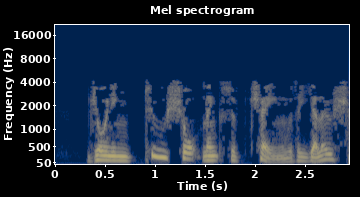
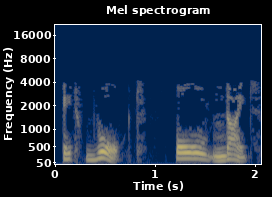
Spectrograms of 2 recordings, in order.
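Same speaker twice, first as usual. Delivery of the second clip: exasperated complaint; 6 semitones higher, 5 dB louder, much slower than usual. Acted. Exhausted complaint.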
